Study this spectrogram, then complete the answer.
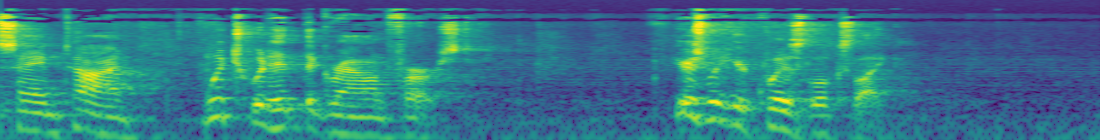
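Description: A middle-aged man speaks calmly and clearly to a close microphone.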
